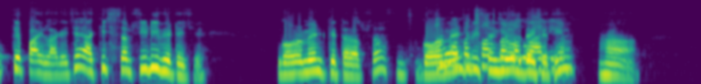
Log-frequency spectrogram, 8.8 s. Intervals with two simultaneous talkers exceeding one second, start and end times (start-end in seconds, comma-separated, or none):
5.4-7.1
